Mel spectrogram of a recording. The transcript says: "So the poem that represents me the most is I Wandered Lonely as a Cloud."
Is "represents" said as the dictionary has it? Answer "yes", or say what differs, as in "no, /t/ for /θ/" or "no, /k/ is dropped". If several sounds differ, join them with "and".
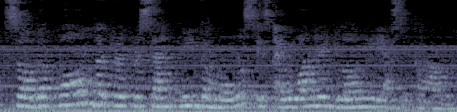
no, /s/ is dropped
